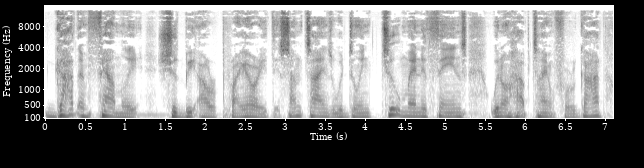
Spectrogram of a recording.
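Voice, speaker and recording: A man's somewhat breathy, medium-pitched voice in a Spanish accent, fairly slow with hardly any pauses and ordinary pitch variation, over a quiet background. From Mexico. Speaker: pastor and chaplain. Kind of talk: radio interview.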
